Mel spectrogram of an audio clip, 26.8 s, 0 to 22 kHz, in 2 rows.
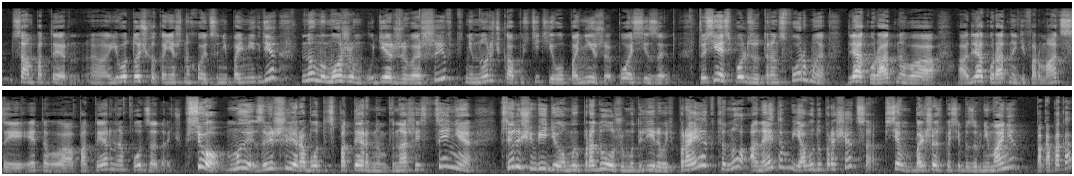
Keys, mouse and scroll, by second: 1.4-2.4 scroll up 11, 2.9-3.6 scroll up 2, 3.6-4.0 scroll up 5, 5.3-8.3 shift+drag, 10.4-12.8 middle drag, 12.8-13.2 scroll down 1, 13.2-14.4 shift+middle drag, 14.4-14.9 scroll down 2, 14.9 click, 15.3 middle click.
